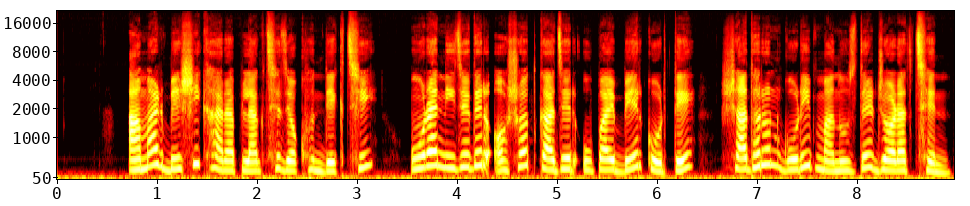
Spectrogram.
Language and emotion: Bengali, neutral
